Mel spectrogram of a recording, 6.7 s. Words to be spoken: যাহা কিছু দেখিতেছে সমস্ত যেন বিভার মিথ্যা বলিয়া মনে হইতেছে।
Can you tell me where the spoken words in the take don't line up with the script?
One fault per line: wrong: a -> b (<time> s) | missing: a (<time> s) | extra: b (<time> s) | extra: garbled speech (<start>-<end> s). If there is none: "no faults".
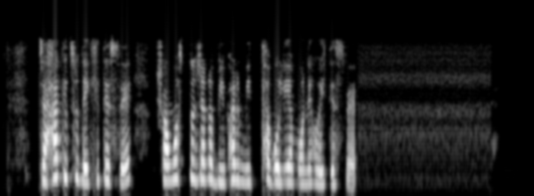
no faults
